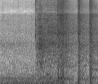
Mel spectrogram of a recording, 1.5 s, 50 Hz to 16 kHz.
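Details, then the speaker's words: Bajaj Pulsar NS 200 starter whirs harshly with sharp metallic clacks and the engine fails to start, from a slipping starter one-way clutch, which is repaired with the magneto cover opened. "Self కొడితే ఒక మాదిరిగా sound వస్తుంది start అవ్వడం లేదు"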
